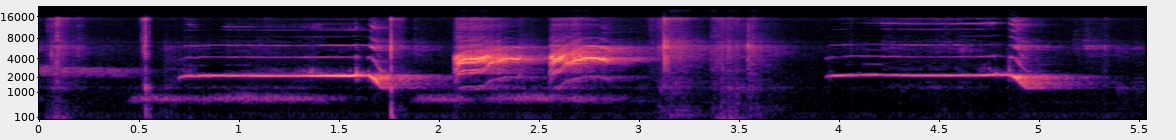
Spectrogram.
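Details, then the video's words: Tame common iora in lively night song: a level whistle dropping at its end, brief buzzy rising notes, a low soft hum, clicks, then another long whistle with a downward tail. "Burung Sirpu/cipoh jinak gacor saat di malam hari"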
